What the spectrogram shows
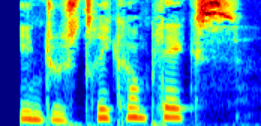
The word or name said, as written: industrikompleks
